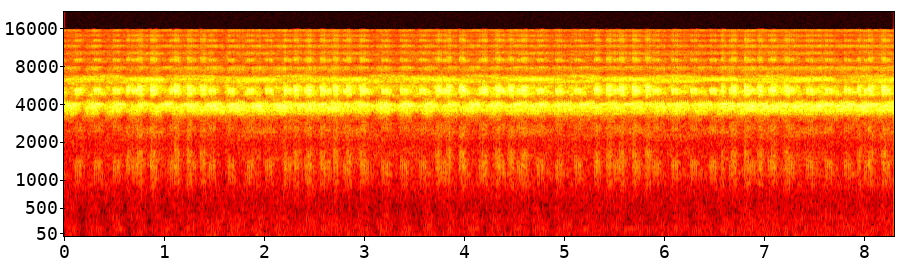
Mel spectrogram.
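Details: Numerous insects singing in a Japanese garden near dawn in autumn; a sustained high-pitched shimmer with fast pulsed chirps repeating roughly two to three times a second, steady from start to end.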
